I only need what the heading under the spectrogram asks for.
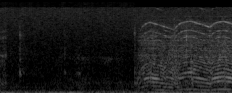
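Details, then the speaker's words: Ford Focus with a crank no-start: a new fuel pump is bench-tested very briefly, going from quiet to a steady high electric whine with slight wavering as it spins up cleanly; the pump later proved the wrong part for this car. Normal fuel pump run. "so we're just going to test this real quick just to make sure that this new pump is good"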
